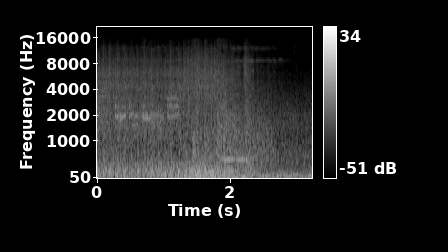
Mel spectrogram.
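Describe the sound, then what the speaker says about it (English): A stonk mortar fires during a Company of Heroes 2 battle, with dense, continuous rumbling gunfire and explosions filling the whole stretch under the busy game soundscape. "It is a stonk mortar."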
